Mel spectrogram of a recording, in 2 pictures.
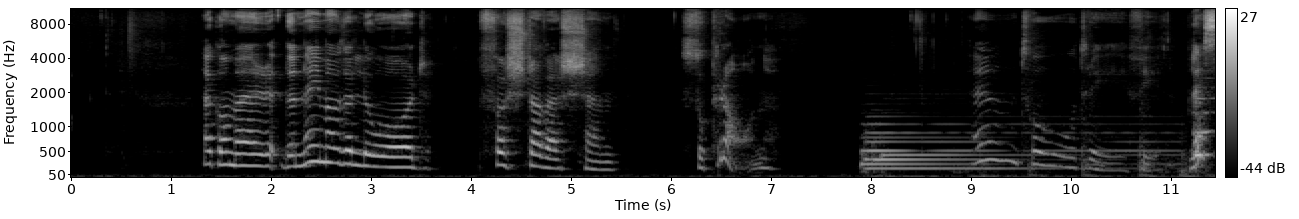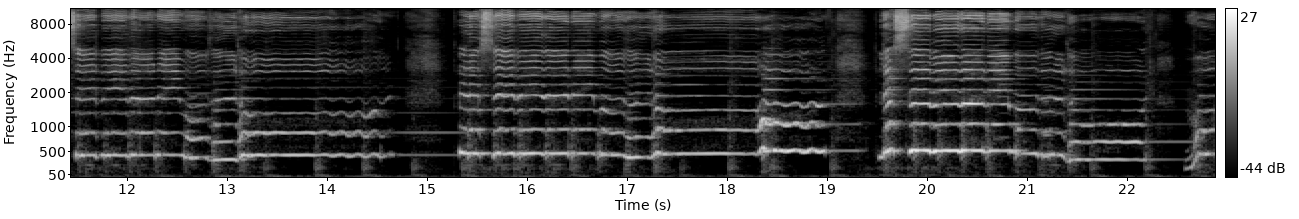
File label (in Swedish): the name of the lord sopran; alla kan sjunga koren vi sjunger i höst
